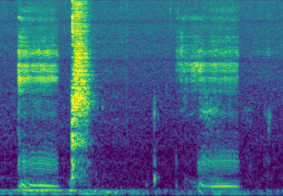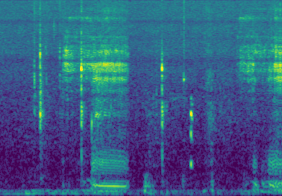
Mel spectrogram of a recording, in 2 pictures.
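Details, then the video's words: Sleeping bulldog snoring in a room, loud raspy snorts repeating roughly every two to three seconds, each a harsh rattling breath with wheezy edges, over a constant low background hum. "Bulldog roncando"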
